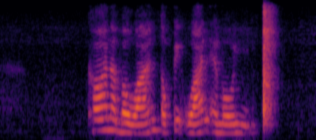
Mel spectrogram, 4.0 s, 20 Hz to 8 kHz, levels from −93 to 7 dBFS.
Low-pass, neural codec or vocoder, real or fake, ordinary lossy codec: 7.2 kHz; none; real; Opus, 16 kbps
